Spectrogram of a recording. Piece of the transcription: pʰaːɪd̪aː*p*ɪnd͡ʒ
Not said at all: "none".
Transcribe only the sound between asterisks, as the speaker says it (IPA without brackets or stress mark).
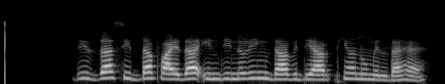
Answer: ʔ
